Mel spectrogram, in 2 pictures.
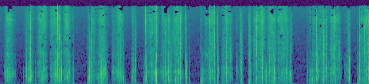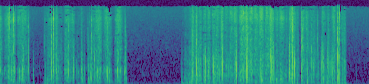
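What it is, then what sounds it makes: Pencil scribbling on kraft paper. A hand scribbles with a yellow wooden pencil on a thin, crumpled brown kraft paper mailer lying flat. Quick bursts of dry, papery scratching strokes come in rapid clusters with short gaps. After a brief silence near the ten-second mark, a longer, denser stretch of scribbling follows.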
